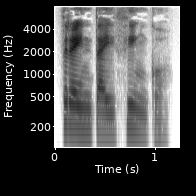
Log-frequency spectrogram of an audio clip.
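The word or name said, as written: treinta y cinco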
